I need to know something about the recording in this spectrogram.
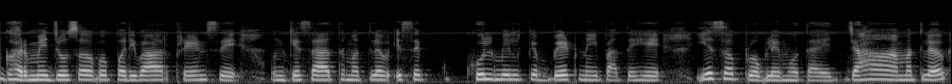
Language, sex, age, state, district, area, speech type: Hindi, female, 30-45, Rajasthan, Jodhpur, rural, spontaneous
